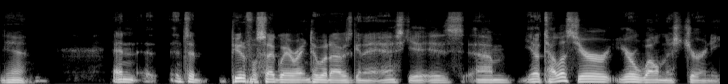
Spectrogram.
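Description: Over a quiet background, a man with a normal speaking voice talks at a moderate pace, his fairly low pitch showing ordinary variation. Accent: American. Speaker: podcast host and surgeon. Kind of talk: podcast interview. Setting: remote call.

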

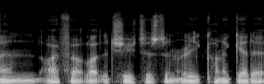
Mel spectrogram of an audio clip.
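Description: A man with a London accent speaks at a very deep, low pitch, the sound dry and close with no echo. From London, England (Hackney). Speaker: artist and photographer. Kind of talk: interview conversation. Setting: host's home. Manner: hesitant with many fillers.

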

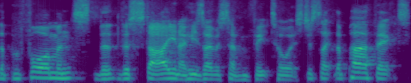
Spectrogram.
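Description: Heard on a very clean recording with a silent background, a man's bright, sharp voice moves with ordinary pitch variation. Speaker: podcast co-host. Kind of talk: casual podcast chat.

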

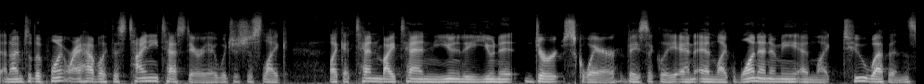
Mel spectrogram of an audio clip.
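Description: Over a quiet background, a man speaks in a plain, everyday voice. He keeps a medium pitch, a moderate pace and fairly even intonation. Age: 30s. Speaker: indie game developer. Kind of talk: casual chat.

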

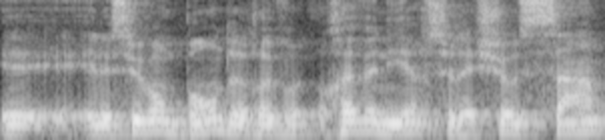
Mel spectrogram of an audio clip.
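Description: In an English accent, a man with a medium pitch and a dark, mellow tone talks at a fairly slow pace with ordinary pitch variation and audible room echo. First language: English (speaking French). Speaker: preacher. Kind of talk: sermon. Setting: church. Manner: halting, many fillers and repeated words.

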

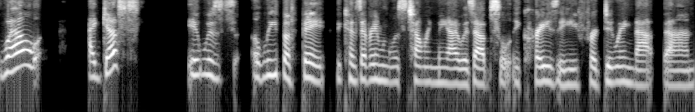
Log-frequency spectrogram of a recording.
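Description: A woman with an American accent uses an ordinary speaking voice at medium pitch, with ordinary pitch variation and a moderate pace. The sound is dry and close with no echo, on a very clean recording with a silent background. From rural Maine, US. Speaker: executive recruiter. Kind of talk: interview. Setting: podcast.

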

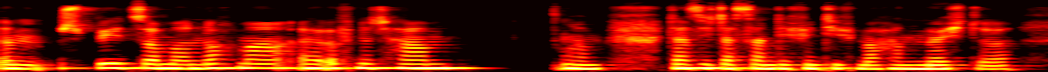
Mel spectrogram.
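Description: A woman's medium-pitched voice comes out somewhat breathy and monotone, with flat intonation. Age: 30s. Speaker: course graduate sharing success story. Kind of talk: personal testimony.

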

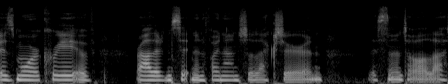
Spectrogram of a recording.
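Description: A woman's dark, mellow voice in an Irish Midlands accent, medium in pitch and fairly quick, in a dry, close sound with no echo. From Ireland, County Offaly. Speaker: university student. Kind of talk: podcast interview.

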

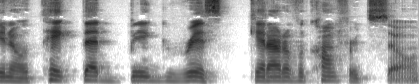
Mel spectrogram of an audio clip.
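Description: A woman speaks at a fairly slow pace with a very deep, low pitch. The recording is very clean, with a silent background. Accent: Spanish. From Honduras. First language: Spanish. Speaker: law school program director and lawyer. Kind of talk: interview.

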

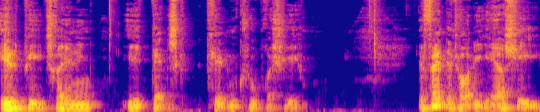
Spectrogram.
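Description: Speaking very slowly, a man uses a medium-pitched, dark, mellow voice with vocal fry and lively intonation. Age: 70s. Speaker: podcast host and retired dog trainer. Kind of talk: personal storytelling monologue.

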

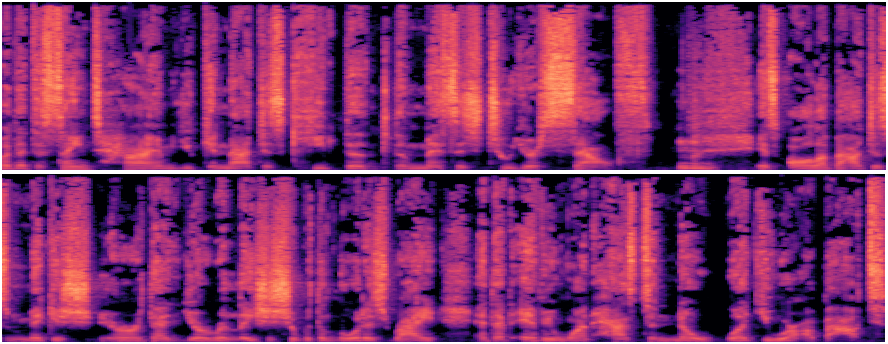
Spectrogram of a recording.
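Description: Dry and close with no echo, this voice has an American accent and a monotone, flat intonation. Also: man, fairly low pitch for a man, moderate pace. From Memphis, Tennessee. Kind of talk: casual interview. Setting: church choir room. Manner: halting.

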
